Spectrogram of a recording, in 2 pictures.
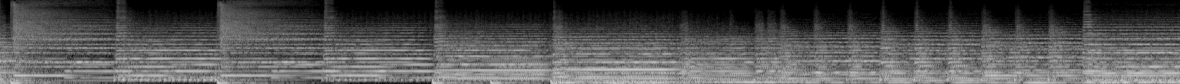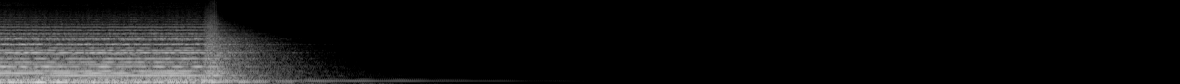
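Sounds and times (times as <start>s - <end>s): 
accompaniment backing track music: 0.0s - 15.1s.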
